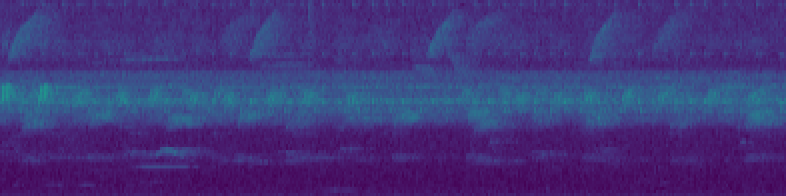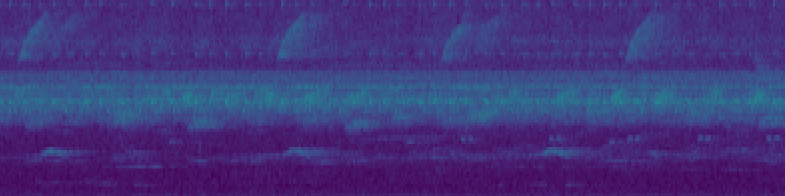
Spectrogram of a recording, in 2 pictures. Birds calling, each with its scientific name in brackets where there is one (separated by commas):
Collared Trogon (Trogon collaris), Purple-throated Fruitcrow (Querula purpurata), Hauxwell's Thrush (Turdus hauxwelli), Spot-winged Antshrike (Pygiptila stellaris), Ruddy Pigeon (Patagioenas subvinacea)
